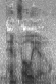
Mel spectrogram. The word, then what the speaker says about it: Tanfoglio: Tanfoglio. The G is silent.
